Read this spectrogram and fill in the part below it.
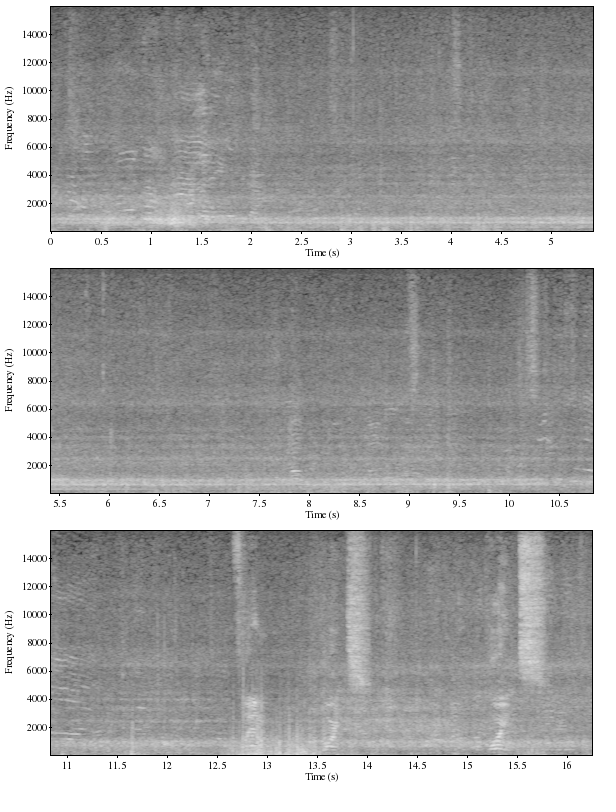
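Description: The Fremantle municipal tram rolls along rails with a low continuous rumble and rattling wheel clatter, louder wheel thumps near the end, and voices talking faintly in the background.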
